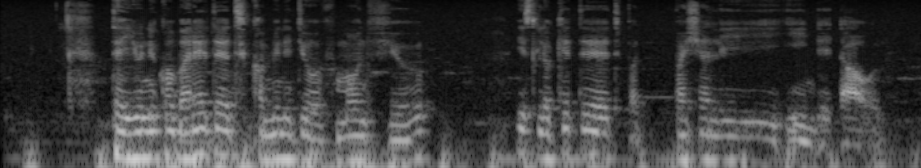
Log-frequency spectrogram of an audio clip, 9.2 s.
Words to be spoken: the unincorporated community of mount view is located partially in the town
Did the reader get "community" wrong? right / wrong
right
